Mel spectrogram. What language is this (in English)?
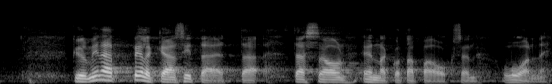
Finnish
